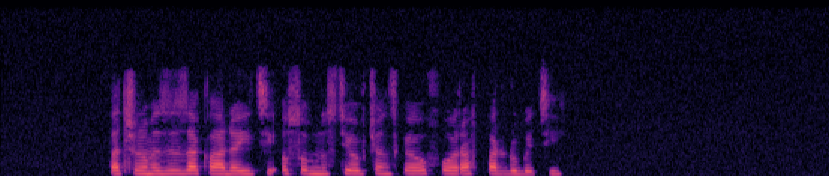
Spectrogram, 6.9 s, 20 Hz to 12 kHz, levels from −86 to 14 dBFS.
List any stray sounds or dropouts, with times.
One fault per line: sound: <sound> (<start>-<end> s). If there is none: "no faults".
no faults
